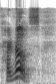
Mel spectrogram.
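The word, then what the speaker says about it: Karnos (קרנות): Now, in all three of those places, it's spelled without the Vav. But in all three places, it's pronounced Karnos.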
